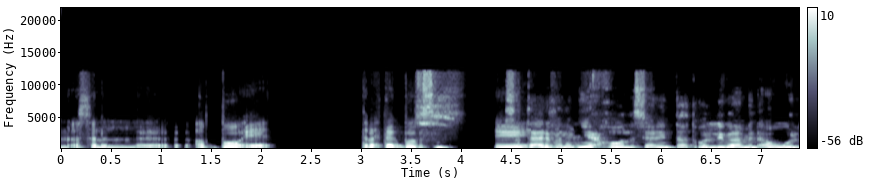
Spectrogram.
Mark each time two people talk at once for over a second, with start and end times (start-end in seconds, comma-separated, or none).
none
